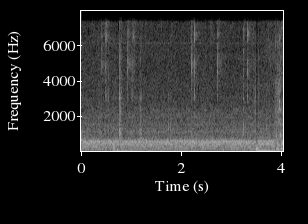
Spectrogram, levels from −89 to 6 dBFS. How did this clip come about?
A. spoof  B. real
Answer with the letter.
B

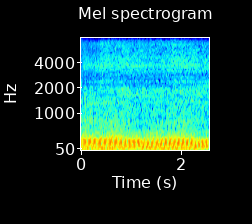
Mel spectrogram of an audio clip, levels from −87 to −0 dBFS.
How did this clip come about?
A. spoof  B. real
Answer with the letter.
B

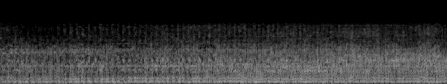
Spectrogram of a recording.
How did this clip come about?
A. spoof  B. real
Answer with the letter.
A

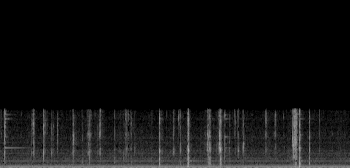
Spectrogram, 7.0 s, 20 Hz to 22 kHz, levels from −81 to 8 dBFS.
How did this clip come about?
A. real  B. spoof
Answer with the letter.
A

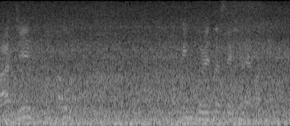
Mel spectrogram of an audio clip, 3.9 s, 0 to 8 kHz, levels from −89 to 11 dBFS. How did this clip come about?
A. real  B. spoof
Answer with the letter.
A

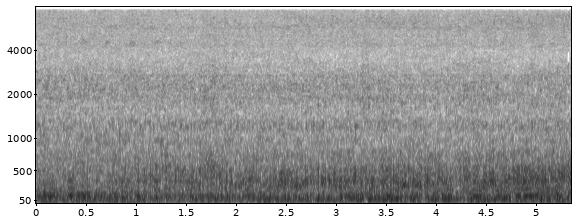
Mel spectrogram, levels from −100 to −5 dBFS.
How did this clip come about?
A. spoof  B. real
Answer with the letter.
A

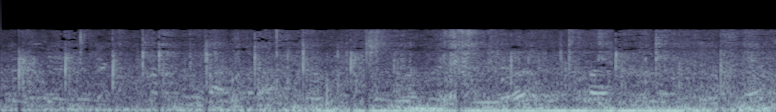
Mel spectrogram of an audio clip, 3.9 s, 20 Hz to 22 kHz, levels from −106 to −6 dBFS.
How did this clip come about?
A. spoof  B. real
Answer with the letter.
B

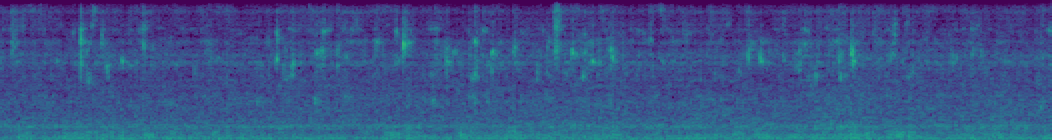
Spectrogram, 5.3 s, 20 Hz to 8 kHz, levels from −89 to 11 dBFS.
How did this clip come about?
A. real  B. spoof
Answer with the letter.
B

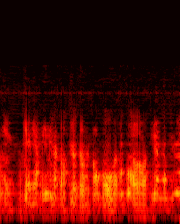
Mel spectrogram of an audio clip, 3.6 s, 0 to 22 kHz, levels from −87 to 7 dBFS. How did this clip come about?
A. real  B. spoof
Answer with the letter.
B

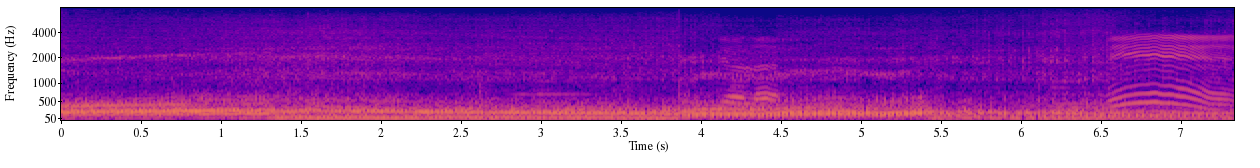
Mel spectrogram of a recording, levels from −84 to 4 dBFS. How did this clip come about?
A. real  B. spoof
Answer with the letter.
A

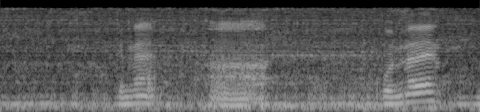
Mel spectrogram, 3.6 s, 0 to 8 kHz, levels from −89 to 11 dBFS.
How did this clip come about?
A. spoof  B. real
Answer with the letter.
A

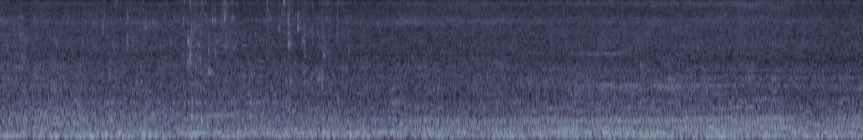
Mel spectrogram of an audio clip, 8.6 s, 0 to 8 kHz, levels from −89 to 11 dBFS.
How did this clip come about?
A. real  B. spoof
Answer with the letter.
A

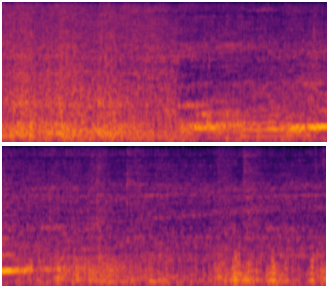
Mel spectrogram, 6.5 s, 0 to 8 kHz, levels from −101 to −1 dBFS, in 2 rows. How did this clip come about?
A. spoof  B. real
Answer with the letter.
A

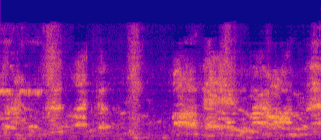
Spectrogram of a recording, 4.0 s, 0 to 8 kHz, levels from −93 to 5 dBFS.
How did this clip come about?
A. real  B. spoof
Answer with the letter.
B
